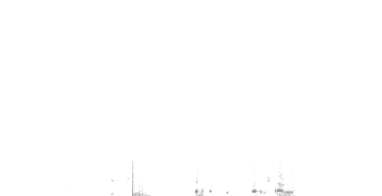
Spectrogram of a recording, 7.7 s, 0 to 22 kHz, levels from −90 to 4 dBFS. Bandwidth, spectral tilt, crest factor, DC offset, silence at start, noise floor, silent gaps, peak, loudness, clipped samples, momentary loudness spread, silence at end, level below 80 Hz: 4 kHz; -5.5 dB/octave; 30 dB; under 0.1%; 2.25 s; under -90 dBFS; 2.36-2.55 s, 3.06-3.89 s, 4.27-4.52 s, 4.67-5.03 s, 5.45-5.49 s; -38 dBFS; -62 LUFS; under 0.1%; 8 LU; 1.75 s; -88 dBFS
